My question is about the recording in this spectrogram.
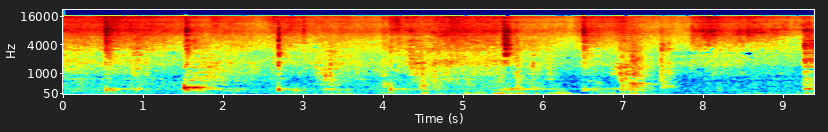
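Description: Chicken frying in a pot, sizzling steadily, with several sharp clicks and knocks scattered through it.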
